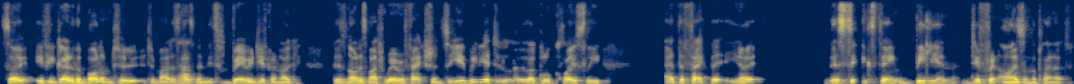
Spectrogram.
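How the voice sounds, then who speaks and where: Croaky-voiced man, warm and chatty. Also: medium pitch, moderate pace. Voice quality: hesitant, many restarts and fillers. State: croaky voice, clearing throat. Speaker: iridologist guest reading eyes. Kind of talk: casual video-call discussion.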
